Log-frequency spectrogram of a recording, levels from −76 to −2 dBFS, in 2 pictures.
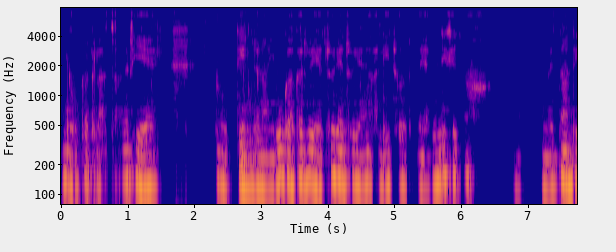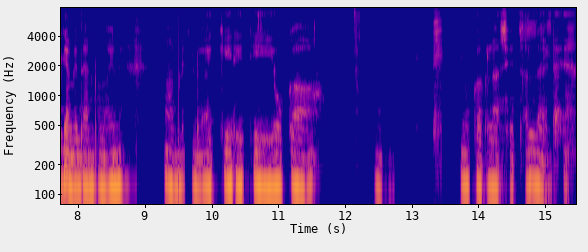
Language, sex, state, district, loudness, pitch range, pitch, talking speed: Rajasthani, male, Rajasthan, Nagaur, -33 LUFS, 120-135 Hz, 125 Hz, 115 wpm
